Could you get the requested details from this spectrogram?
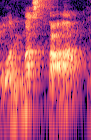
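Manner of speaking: OWARIMASHITA climbing high at the end; rising question intonation. Shown as a demonstration. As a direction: ask "Owarimashita?" with a clear upward lift. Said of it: "Ya naik".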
